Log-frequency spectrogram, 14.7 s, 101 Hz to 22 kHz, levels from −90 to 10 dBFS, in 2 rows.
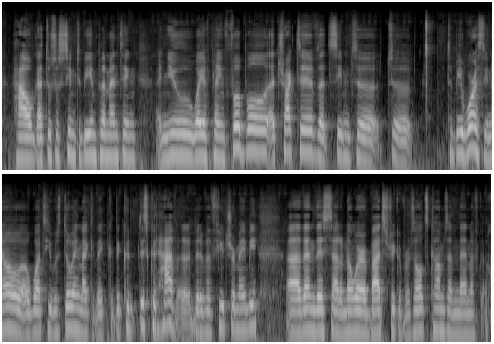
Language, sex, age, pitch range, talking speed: English, male, 20-39, 135-155 Hz, 230 wpm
